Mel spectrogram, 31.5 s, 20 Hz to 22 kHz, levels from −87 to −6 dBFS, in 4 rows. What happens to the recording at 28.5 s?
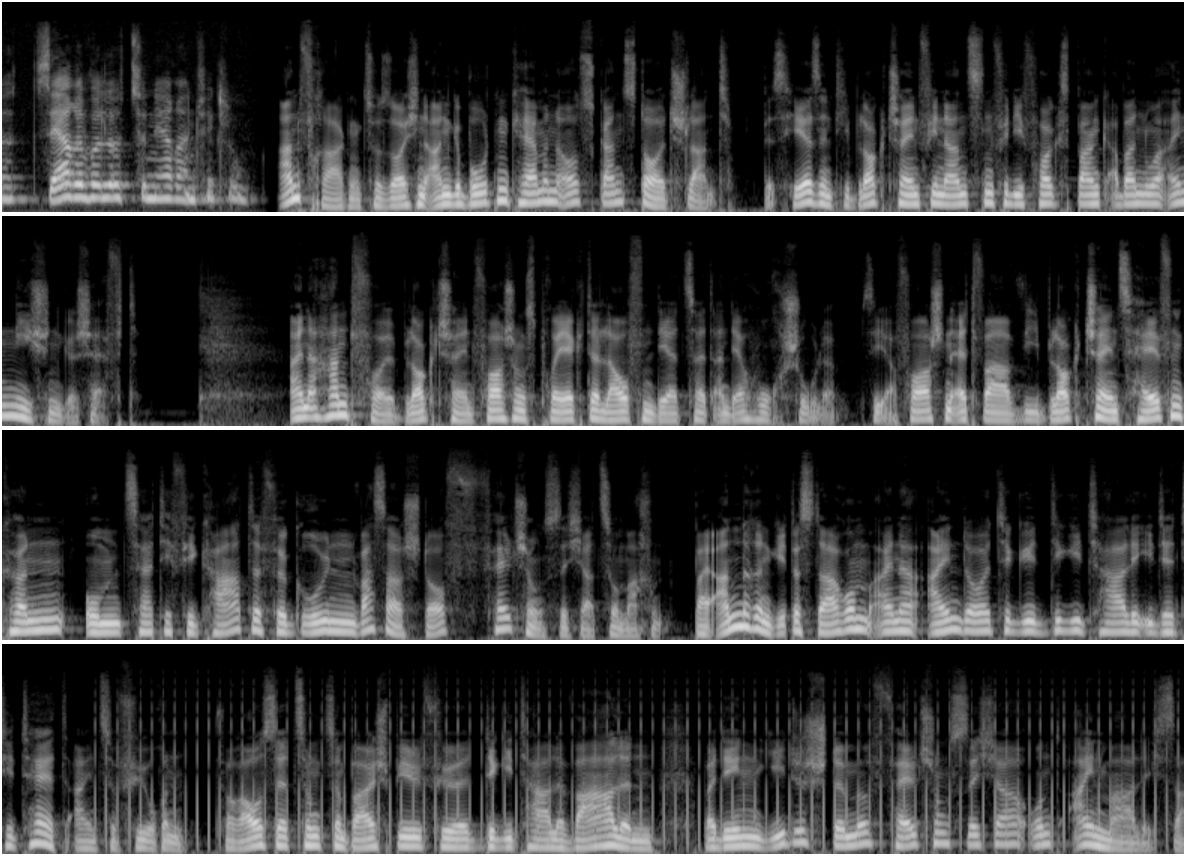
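A train of clicks runs from 24.26 to 31.49 s, about a hundred evenly spaced pops at 13.2 per second, peaking well above the speech and audible in pauses too. The likely cause is interference or a faulty connection or power supply; its steady, identical ticks distinguish it from random crackle.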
